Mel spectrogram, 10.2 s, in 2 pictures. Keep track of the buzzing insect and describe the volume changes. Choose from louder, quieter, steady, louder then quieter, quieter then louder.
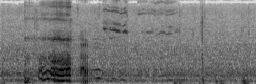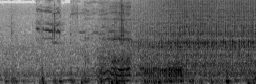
louder.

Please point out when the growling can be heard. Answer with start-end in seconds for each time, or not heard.
0.5-1.8, 6.8-8.8.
